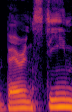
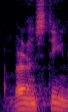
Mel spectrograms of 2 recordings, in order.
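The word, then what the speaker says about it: Berenstain: It was like, what was it, the Berenstein Bears or the Berenstein Bears? Oh, Was it Berenstein or Berenstein? Bernstein, I think.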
